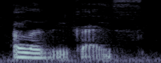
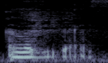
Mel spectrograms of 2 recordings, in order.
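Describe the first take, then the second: First: Softer, murmured thanks to fans; soft, tender "I love you guys". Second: Much softer tender repeat; even softer, near-whispered "I love you guys". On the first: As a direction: hush it lovingly. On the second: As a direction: let it fade to a hush. Soft sign-off to fans. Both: Real, not acted.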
